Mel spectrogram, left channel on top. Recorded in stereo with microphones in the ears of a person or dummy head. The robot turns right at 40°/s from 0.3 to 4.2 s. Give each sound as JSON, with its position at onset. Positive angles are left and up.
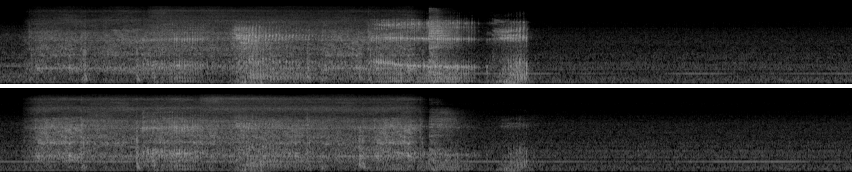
{"t": 1.4, "sound": "snoring", "azimuth_deg": -25, "distance_m": 0.7}
{"t": 4.3, "sound": "a gunshot", "side_deg": 35, "distance_m": 5.5}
